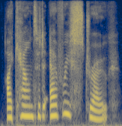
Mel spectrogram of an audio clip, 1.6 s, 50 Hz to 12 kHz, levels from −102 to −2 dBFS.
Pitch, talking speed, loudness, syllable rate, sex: 235 Hz, 145 wpm, -19 LUFS, 5.8 syllables/s, female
